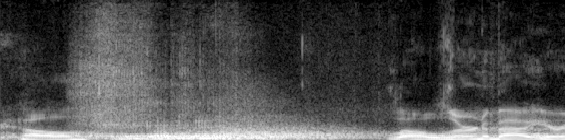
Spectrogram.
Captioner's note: chair scraping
